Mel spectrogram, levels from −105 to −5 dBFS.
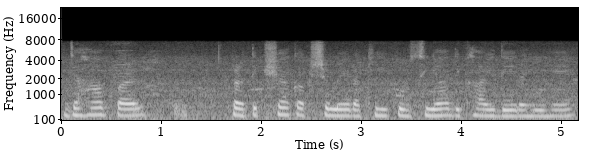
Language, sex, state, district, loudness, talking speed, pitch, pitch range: Hindi, female, Uttar Pradesh, Deoria, -26 LUFS, 130 wpm, 195 Hz, 185-210 Hz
